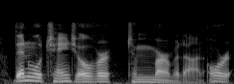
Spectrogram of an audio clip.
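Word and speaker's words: Myrmidon: we'll change over to murmidon or I think it's actually pronounced mirmadon but I've never pronounced it that way so it's kind of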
